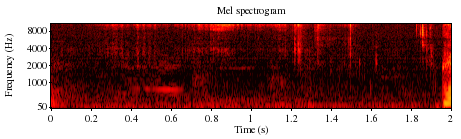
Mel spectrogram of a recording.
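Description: Faint scrapes and light clicks of a paring knife peeling the skin off fresh ginger root, over quiet room tone.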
